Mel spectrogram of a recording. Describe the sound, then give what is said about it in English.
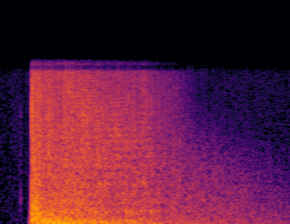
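A bomb explosion sound effect hits with a sudden, loud deep blast after a short silence, then rumbles and slowly fades away over several seconds. “I love the unnecessary bombs, B. This shit is legendary.”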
